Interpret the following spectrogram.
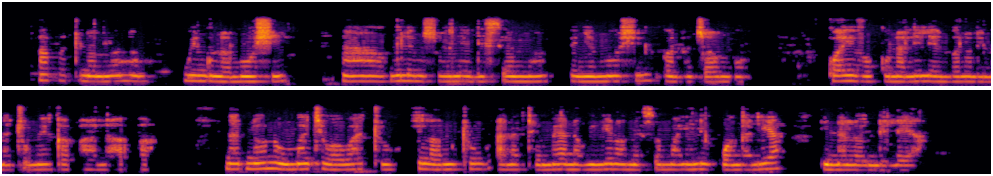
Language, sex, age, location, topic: Swahili, female, 18-24, Kisii, health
